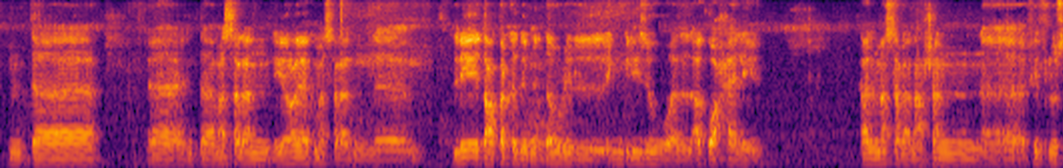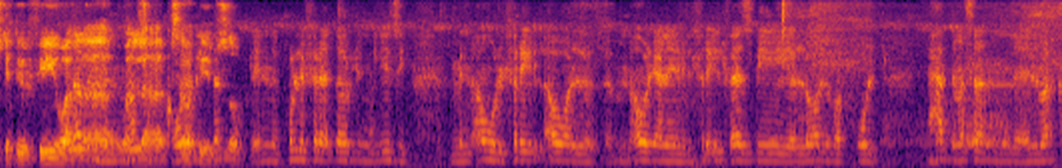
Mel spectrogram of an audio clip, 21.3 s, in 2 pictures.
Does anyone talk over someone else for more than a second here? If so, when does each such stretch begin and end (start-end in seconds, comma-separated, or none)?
11.2-12.9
